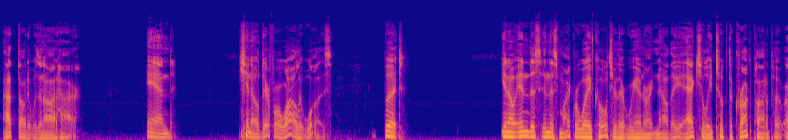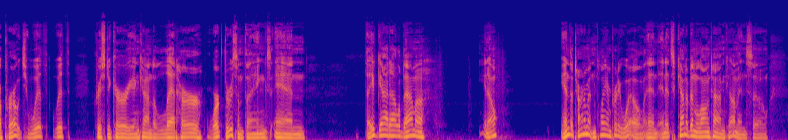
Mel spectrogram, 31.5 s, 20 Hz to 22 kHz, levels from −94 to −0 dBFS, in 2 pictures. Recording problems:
none

